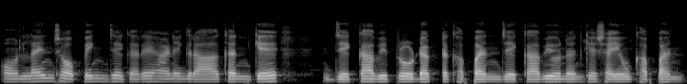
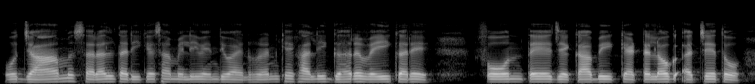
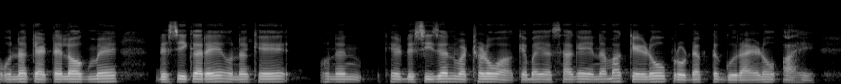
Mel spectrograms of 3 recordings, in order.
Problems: none marked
